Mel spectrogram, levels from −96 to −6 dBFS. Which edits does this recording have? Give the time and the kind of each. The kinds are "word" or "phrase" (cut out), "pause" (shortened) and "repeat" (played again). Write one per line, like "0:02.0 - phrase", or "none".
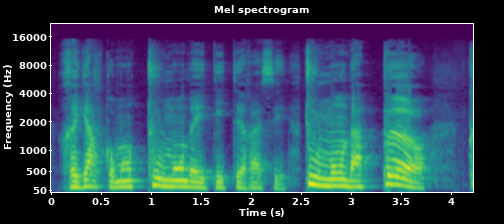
0:02.5 - pause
